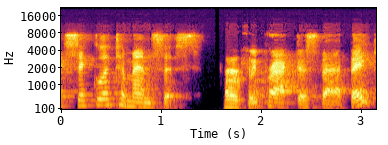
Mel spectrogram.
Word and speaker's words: Cichla temensis: Cichla temensis.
